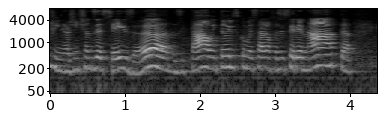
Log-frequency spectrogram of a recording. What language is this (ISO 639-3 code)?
por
